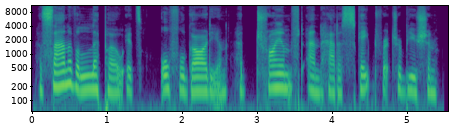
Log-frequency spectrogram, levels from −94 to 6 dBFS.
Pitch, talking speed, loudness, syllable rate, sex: 170 Hz, 130 wpm, -24 LUFS, 5.0 syllables/s, female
